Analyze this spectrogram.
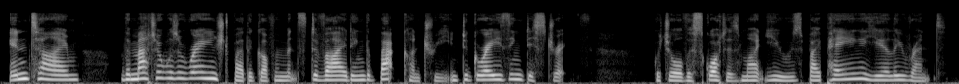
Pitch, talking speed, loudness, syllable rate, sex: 210 Hz, 170 wpm, -19 LUFS, 5.0 syllables/s, female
